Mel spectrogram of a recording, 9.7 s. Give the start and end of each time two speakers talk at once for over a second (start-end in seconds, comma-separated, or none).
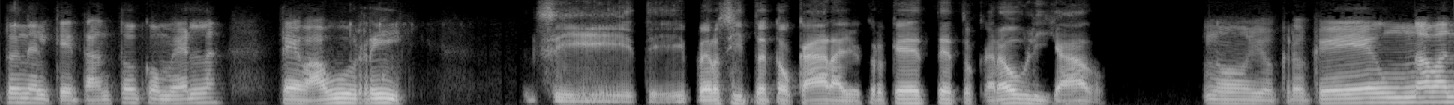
none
